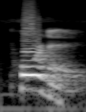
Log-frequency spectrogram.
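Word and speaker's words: πορνεία: to the greek the actual word is pornei p-o-r-n-a-y that's at least the phonetic pronunciation of it poor name um obviously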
